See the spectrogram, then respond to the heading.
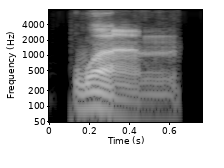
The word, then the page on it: worm: British English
